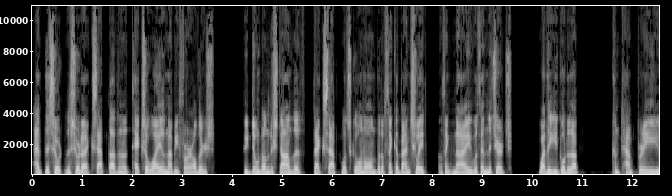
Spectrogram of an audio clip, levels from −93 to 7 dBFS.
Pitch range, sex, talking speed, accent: 95-120 Hz, male, 195 wpm, Irish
